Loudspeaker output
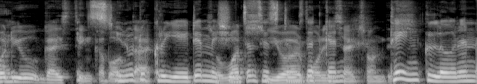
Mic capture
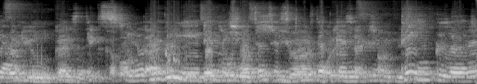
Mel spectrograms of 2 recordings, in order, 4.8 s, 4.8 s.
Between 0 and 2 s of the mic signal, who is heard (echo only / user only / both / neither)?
both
